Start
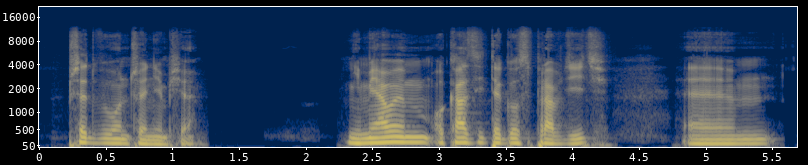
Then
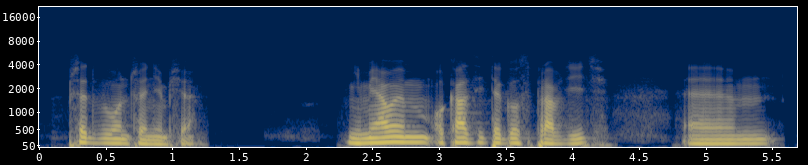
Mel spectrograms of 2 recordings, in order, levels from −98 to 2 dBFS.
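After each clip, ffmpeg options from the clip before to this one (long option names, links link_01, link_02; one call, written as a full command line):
ffmpeg -i in.wav -af "lowpass=frequency=1200:width=0.5412,lowpass=frequency=1200:width=1.3066,aemphasis=mode=production:type=75kf" out.wav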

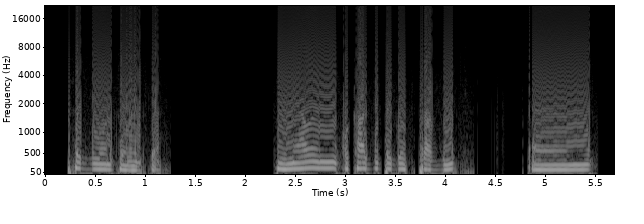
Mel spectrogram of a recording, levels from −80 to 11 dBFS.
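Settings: ffmpeg -i in.wav -filter_complex "[0:a]asplit=2[link_01][link_02];[link_02]alimiter=limit=-15.5dB:level=0:latency=1:release=330,volume=-1dB[link_03];[link_01][link_03]amix=inputs=2:normalize=0,acompressor=threshold=-28dB:ratio=2,acrusher=bits=5:dc=4:mix=0:aa=0.000001,volume=-4.5dB" out.wav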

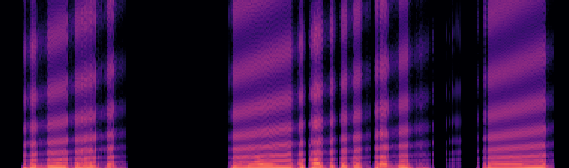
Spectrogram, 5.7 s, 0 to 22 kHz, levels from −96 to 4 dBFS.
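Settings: ffmpeg -i in.wav -af "afftfilt=real='re*pow(10,17/40*sin(2*PI*(1.3*log(max(b,1)*sr/1024/100)/log(2)-(0.76)*(pts-256)/sr)))':imag='im*pow(10,17/40*sin(2*PI*(1.3*log(max(b,1)*sr/1024/100)/log(2)-(0.76)*(pts-256)/sr)))':win_size=1024:overlap=0.75" out.wav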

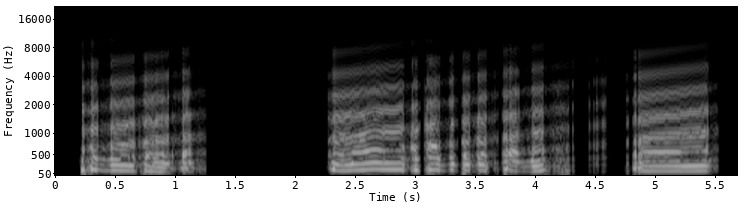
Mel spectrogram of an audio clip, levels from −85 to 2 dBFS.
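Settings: ffmpeg -i in.wav -filter_complex "[0:a]highpass=140,lowpass=3100,asoftclip=type=tanh:threshold=-16dB,acrossover=split=600|1300[link_01][link_02][link_03];[link_01]acompressor=threshold=-41dB:ratio=4[link_04];[link_02]acompressor=threshold=-48dB:ratio=4[link_05];[link_03]acompressor=threshold=-52dB:ratio=4[link_06];[link_04][link_05][link_06]amix=inputs=3:normalize=0,volume=8.5dB" out.wav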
